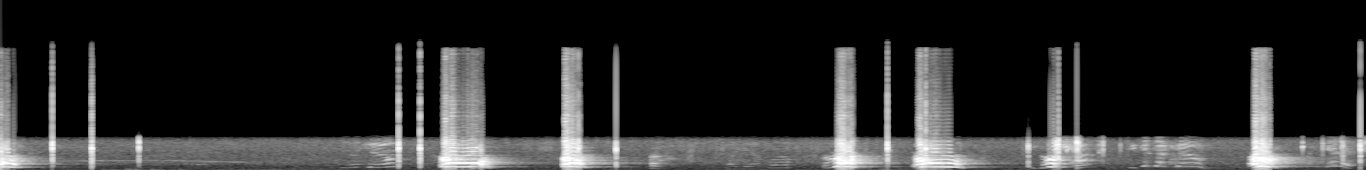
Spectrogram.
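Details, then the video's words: Black and Tan Coonhound that has found a stuffed raccoon in a tree, letting out repeated loud baying barks and howls every second or two with a few short yips in between. "Coonhound: Apollo Finds a Coon"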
